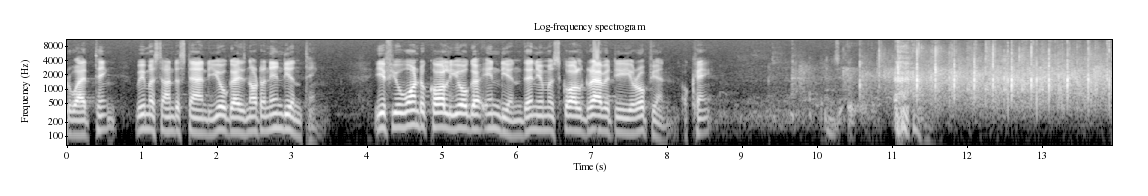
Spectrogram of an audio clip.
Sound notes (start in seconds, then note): 9.3 laughter/Applause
